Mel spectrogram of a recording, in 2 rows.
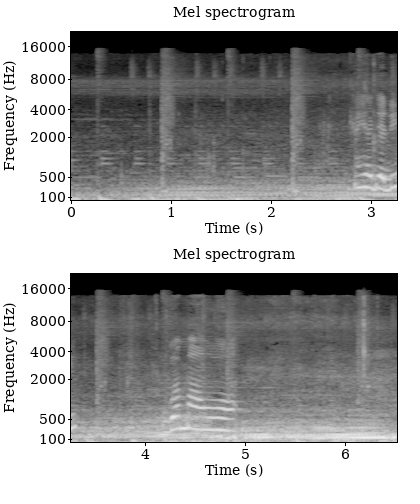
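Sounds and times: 
motorcycle engine rumbling while passing by: 1.0s - 6.5s
speech: 2.8s - 5.0s.

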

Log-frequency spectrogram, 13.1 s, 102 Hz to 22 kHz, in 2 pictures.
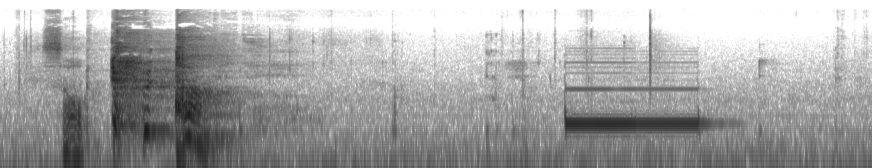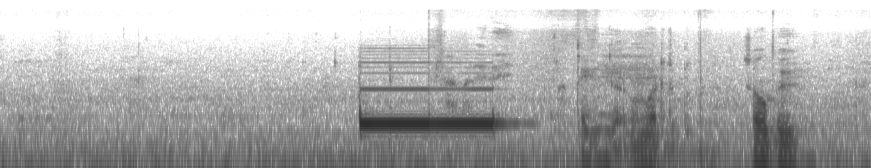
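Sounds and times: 
speech: 0.4s - 1.8s, 12.3s - 12.6s
person coughing: 0.8s - 1.9s
telephone line ringback tones while a call connects: 4.2s - 5.3s, 9.2s - 10.4s.

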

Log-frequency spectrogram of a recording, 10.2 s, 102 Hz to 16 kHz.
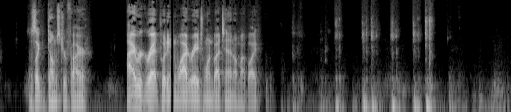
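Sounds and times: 
speech: 0.6s - 1.8s, 2.5s - 5.3s
clicking and typing on computer keyboards: 5.8s - 9.1s.

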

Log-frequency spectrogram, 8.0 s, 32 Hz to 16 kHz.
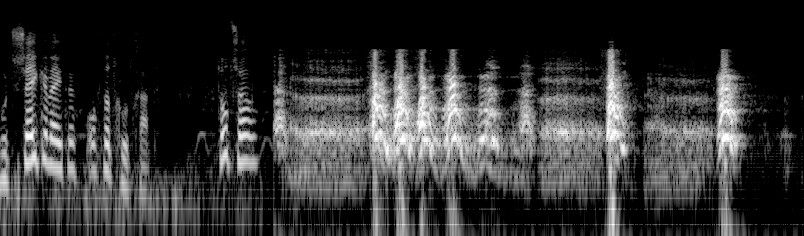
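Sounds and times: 
speech: 0.0s - 6.2s
dogs barking in a small dog fight: 2.8s - 3.0s, 3.6s - 6.5s, 7.1s - 7.6s
dogs growling and snarling in a scuffle: 2.8s - 8.0s.

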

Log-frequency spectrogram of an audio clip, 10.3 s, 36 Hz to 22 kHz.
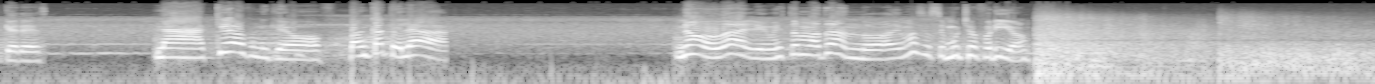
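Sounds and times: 
speech: 0.0s - 0.5s, 1.2s - 3.4s, 5.0s - 8.3s
thunder from an approaching storm: 0.0s - 10.2s.

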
